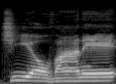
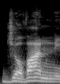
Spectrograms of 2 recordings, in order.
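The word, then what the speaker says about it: Giovanni: joani Bach it's not Giovani it's joanni it's not Giovani it's joanni joanni bacho and his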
